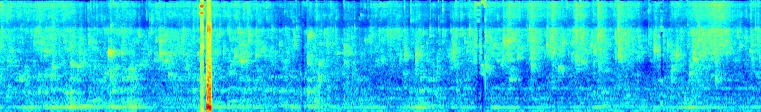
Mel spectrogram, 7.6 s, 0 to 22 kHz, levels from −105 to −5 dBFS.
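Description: At 2.00 to 2.12 s, 3.02 to 3.07 s, 4.77 to 4.86 s and 6.56 to 6.64 s, the everyday sound is interrupted by a corrupt frame decoded: damaged compressed data was played regardless, so misread gains and codes push energy into the wrong frequencies. Each comes out as a brief chirp or noise burst. The first is loudest and the one at 3.02 s faintest. On a spectrogram each shows as a blocky, out-of-place smear, with a short spike on the waveform.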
